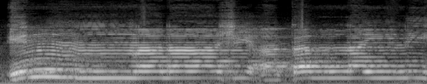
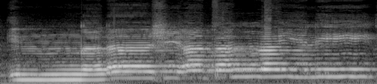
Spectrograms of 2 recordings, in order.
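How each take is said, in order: First: The syllable 'li' is kept short. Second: The syllable 'li' is drawn out long. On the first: The speaker calls it right. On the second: The speaker calls it wrong.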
